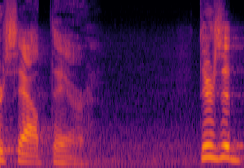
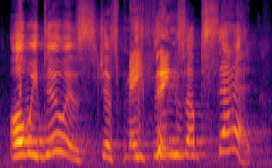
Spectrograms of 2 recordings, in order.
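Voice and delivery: ordinary delivery

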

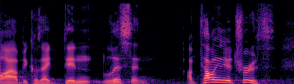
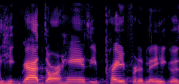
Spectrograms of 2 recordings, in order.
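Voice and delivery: ordinary talk

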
